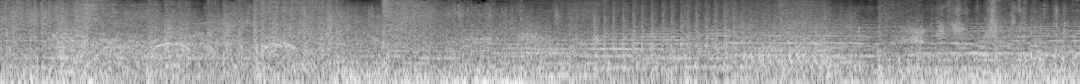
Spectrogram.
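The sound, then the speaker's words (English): Heavy, continuous automatic gunfire from an out-of-control turret in a video game, with dense rapid shots and booming impacts that stay loud and unbroken throughout. “The turret's out of control.”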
